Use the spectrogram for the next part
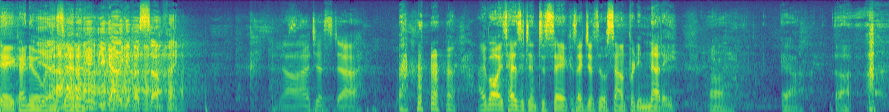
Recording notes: Recorded live at the Murmrr Theater in Brooklyn, NY. Studio audience jumps in on the action with their burning questions.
